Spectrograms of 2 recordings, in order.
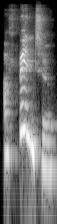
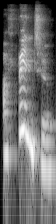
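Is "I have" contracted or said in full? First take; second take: contracted; contracted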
